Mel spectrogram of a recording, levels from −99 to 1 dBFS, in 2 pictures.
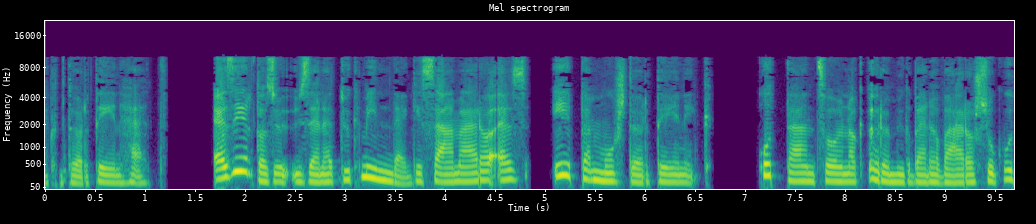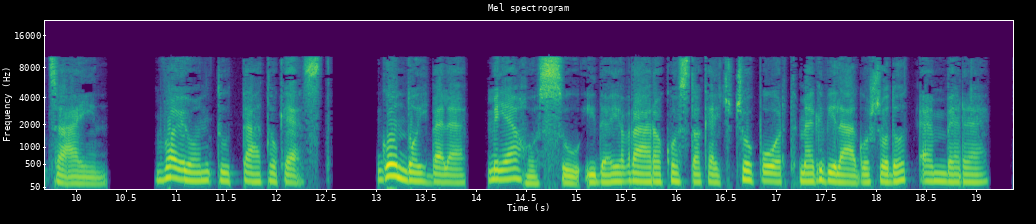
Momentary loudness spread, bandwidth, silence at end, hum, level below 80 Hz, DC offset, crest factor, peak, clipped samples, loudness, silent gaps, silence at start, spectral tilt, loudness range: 10 LU; 10.5 kHz; 0.25 s; none; -52 dBFS; under 0.1%; 14 dB; 0 dBFS; under 0.1%; -14 LUFS; 1.24-1.65 s, 4.87-5.04 s, 6.70-7.11 s, 10.34-10.77 s, 12.56-12.99 s, 13.92-14.08 s; 0 s; -5 dB/octave; 3 LU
